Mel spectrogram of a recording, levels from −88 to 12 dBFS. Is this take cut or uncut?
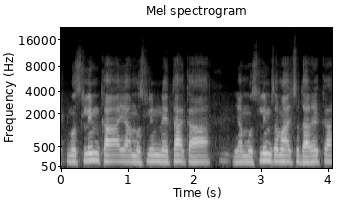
uncut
